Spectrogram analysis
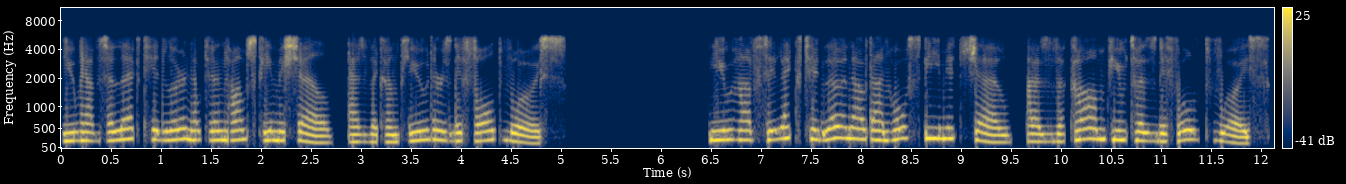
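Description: A synthetic text-to-speech voice of a British woman, speaking in a flat, monotone computer delivery. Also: medium pitch, slow, no echo. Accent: British English. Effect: robotic text-to-speech voice. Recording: dull, dry lo-fi computer audio.

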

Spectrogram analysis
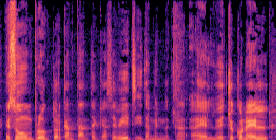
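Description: A man hosting a podcast in a relaxed, slangy way. He speaks in a somewhat higher register than most men. He stumbles and restarts words as he searches for what to ask. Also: a little fast. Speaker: podcast host. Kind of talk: casual chat.

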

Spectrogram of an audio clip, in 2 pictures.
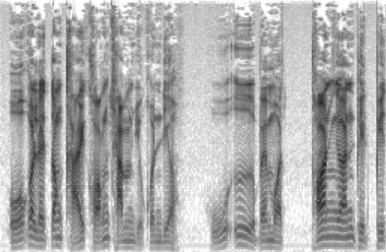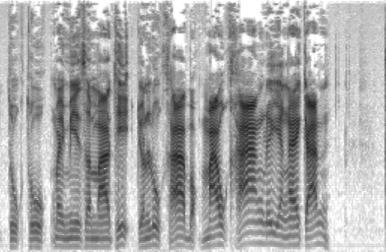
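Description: A male storyteller relates a village folk tale plainly and steadily, his voice low-set but bright and tense. The recording is dry and close, with no echo.

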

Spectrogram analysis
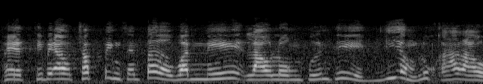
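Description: High-pitched man announcing formally. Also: normal speed, very noisy. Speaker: channel host. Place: outdoors in a coconut orchard.

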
